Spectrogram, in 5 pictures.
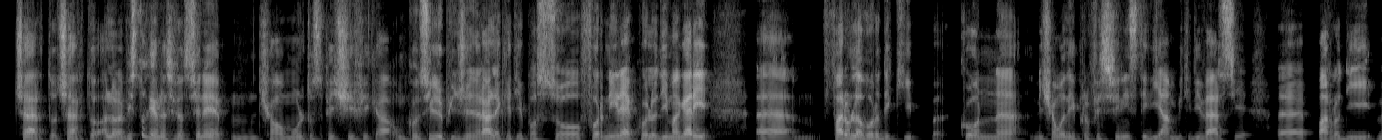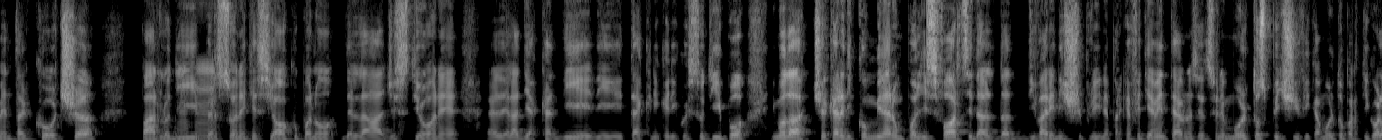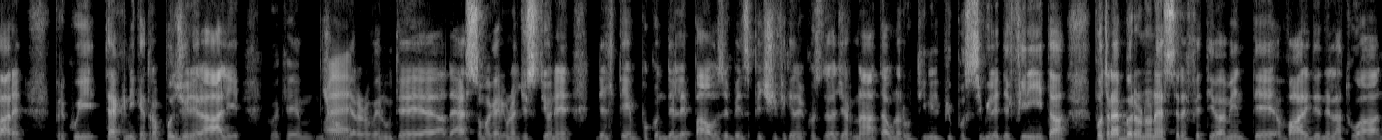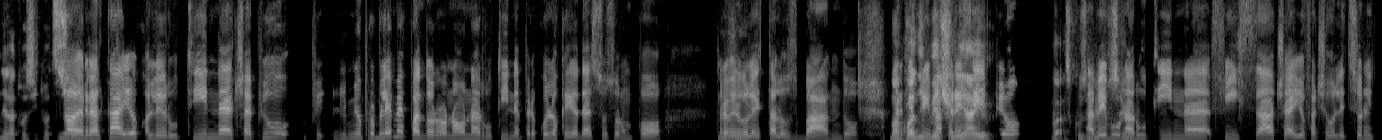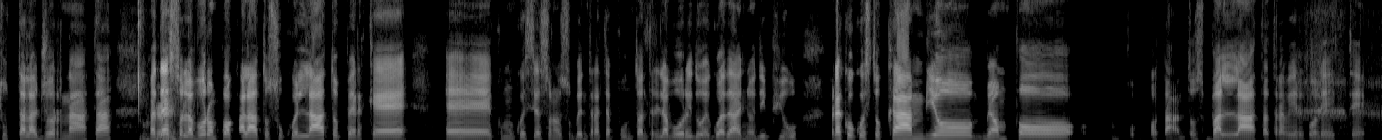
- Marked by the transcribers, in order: other background noise; in English: "mental coach"; "cioè" said as "ceh"; "cioè" said as "ceh"; tongue click
- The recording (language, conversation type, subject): Italian, advice, Come posso bilanciare la mia ambizione con il benessere quotidiano senza esaurirmi?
